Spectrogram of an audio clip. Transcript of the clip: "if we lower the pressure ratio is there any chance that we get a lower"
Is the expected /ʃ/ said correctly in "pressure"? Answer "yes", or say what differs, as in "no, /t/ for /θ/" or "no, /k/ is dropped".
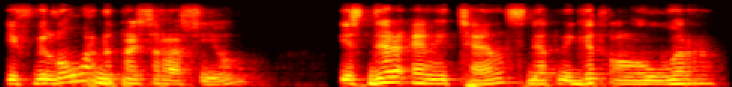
no, /s/ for /ʃ/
